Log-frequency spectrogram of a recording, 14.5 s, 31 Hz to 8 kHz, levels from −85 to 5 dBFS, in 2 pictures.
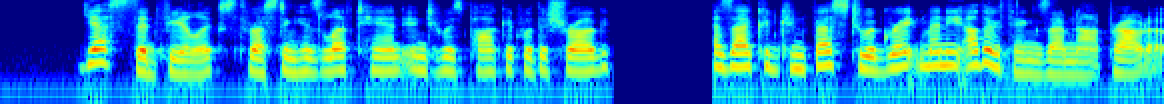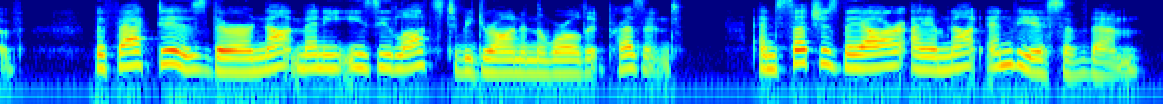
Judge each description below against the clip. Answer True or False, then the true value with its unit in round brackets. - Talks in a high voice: True (200 Hz)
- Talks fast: True (225 wpm)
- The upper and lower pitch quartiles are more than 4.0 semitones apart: True (4.4 semitones)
